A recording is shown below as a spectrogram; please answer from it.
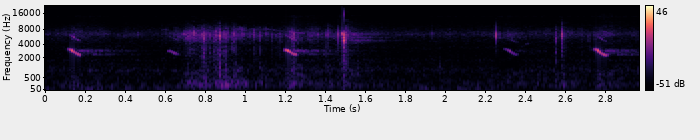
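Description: A bird gives short, high, down-slurred chirps, about five in three seconds, over a soft rustling hiss and a few sharp clicks.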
